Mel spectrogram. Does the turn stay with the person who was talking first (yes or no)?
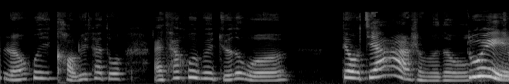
no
